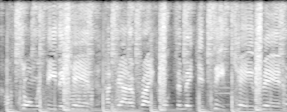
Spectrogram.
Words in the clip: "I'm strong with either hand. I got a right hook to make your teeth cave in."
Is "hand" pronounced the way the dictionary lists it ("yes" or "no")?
no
